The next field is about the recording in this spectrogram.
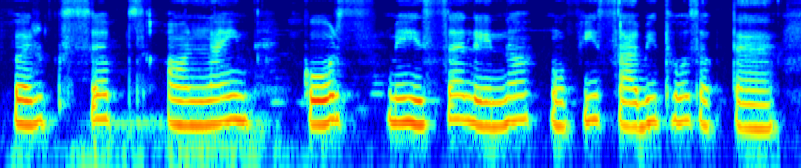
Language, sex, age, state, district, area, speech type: Urdu, female, 18-30, West Bengal, Kolkata, urban, spontaneous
